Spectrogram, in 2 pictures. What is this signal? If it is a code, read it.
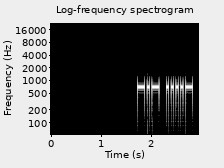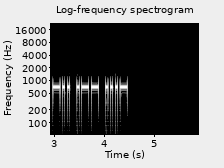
Morse code, heard as a keyed tone, about 25 wpm, 700 Hz. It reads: K4DWV
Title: USA Call Signs - 5 Characters - Repeated 2x - 25wpm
